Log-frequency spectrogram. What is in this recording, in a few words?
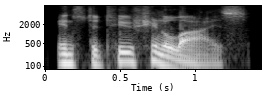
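"Institutionalize", American English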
